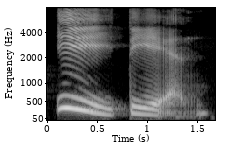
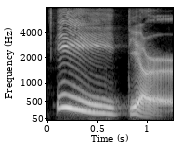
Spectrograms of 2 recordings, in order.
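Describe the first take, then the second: First: The word ends with a plain n sound. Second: The word ends with an r-colored sound. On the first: This is the Taiwanese way of saying it. "대만에서의 조금이라고 할 때 이디얼보다 이디엔, 우리는 이디엔이라고 합니다" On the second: This is the mainland way of saying it. "중국에서의 조금이라고 할 때 이디얼"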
